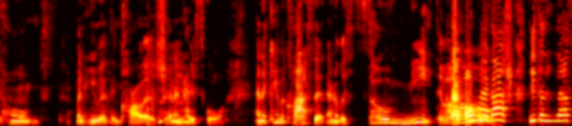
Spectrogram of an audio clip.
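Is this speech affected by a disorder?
Yes: deafness; deaf since childhood; speaks well, learned speech through childhood lessons with visual computer speech feedback.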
